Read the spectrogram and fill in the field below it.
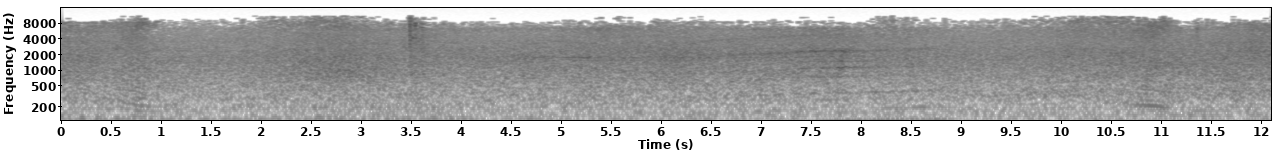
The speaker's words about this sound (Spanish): En la calzada hay tráfico denso.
